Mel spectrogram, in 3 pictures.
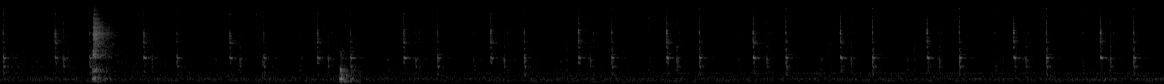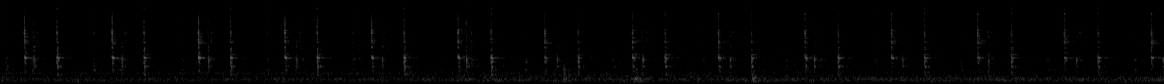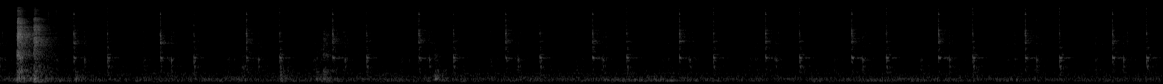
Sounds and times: Tick-tock: 0.0s - 34.9s.

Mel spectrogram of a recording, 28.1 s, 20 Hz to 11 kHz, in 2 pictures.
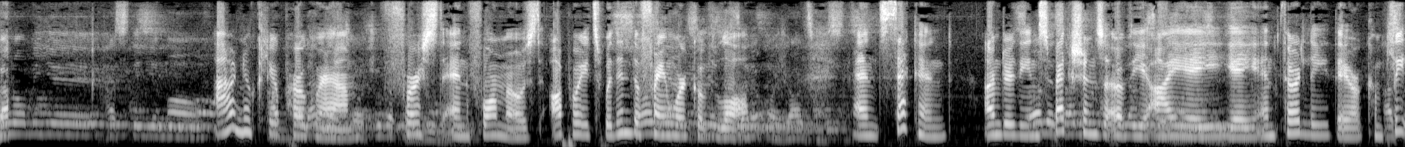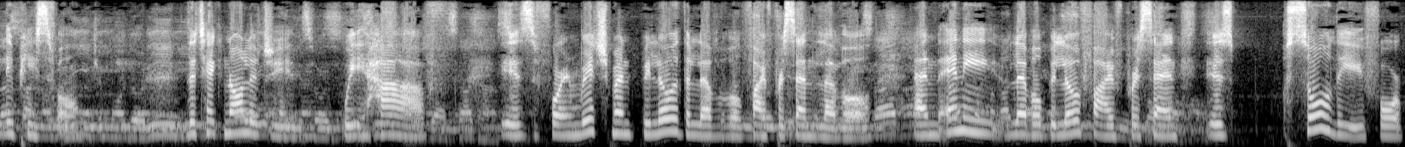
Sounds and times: Male speech, man speaking: 0.0s - 5.2s, 6.0s - 8.6s, 9.9s - 12.8s, 13.4s - 19.4s, 21.0s - 26.4s
Female speech, woman speaking: 2.2s - 7.7s, 8.5s - 15.0s, 15.8s - 28.1s.

